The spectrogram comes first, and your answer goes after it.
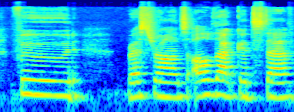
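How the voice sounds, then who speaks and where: Speaking at a moderate pace, a woman with an American accent has a fairly high voice. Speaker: exchange student. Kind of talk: casual talk to camera. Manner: mellow, monotone.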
